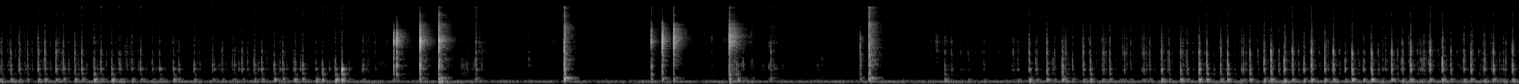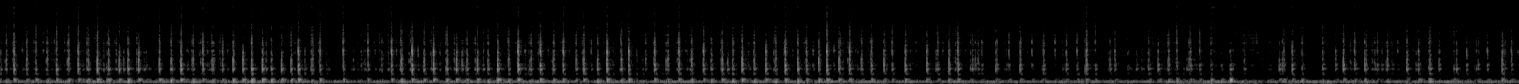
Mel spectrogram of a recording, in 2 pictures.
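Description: Fingernails tapping rapidly on a plastic bottle, a fast continuous patter of small clicks. A few louder, sharper clicks stand out between about four and nine seconds in.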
